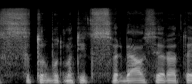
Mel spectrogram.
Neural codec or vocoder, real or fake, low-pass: vocoder, 44.1 kHz, 128 mel bands every 256 samples, BigVGAN v2; fake; 14.4 kHz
